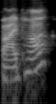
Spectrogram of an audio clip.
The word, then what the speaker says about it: BIPOC: i'm claudia alec and today we are understanding b-i-p-o-c b-i-p-o-c is an acronym that stands for black indigenous and people of color it's usually pronounced by poc or bipoc when you're using it in a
